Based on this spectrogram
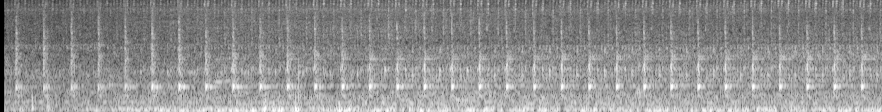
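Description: Sharp, regular tick about two to three times a second over the idle, steady with engine speed; a knock with no known cause yet.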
